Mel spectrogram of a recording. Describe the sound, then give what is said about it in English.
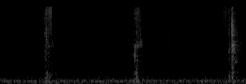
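A card drawn from a deck, heard as three brief, faint papery swishes spaced apart, with nothing else around them. “Okay, so let's get a first card here while I'm blabbing.”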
